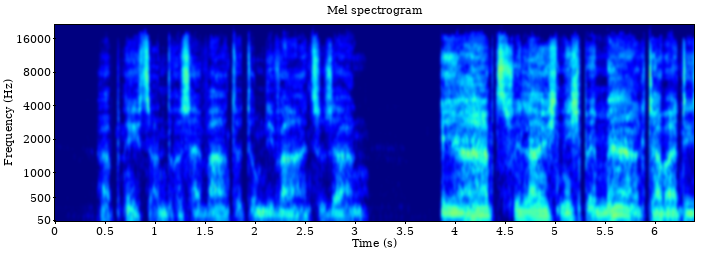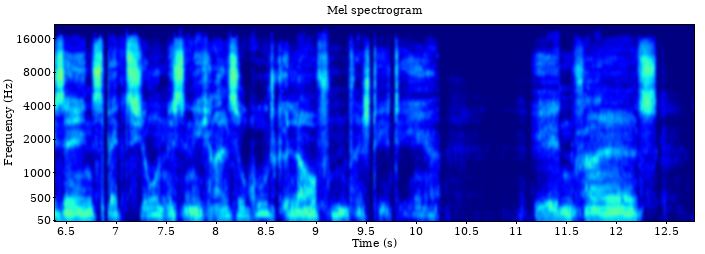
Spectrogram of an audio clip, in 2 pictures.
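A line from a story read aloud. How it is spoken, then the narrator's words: Heavy sigh. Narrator (German): seufzte er schwer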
